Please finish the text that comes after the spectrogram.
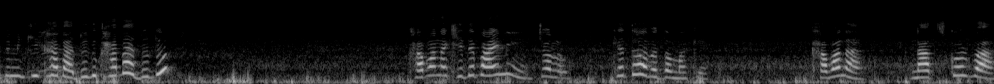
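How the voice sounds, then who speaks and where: Woman doing baby talk, really high voice, coaxing, noisy room. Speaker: parent talking to a baby.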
